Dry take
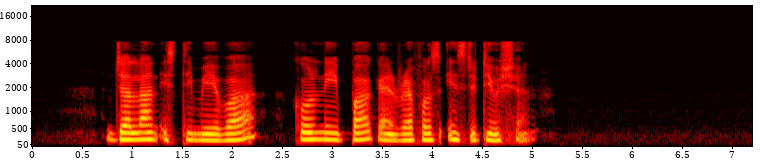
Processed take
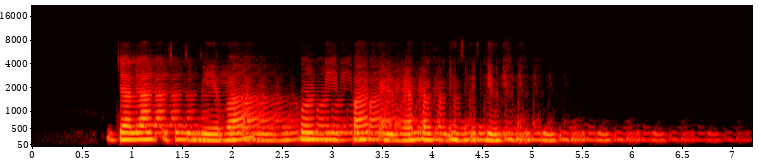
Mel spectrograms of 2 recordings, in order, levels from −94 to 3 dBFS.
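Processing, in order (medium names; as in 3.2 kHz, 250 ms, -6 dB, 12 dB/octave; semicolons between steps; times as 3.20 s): local Wiener filter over 25 samples; two-band feedback delay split 440 Hz, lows 549 ms, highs 152 ms, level -5.5 dB; trim -7.5 dB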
